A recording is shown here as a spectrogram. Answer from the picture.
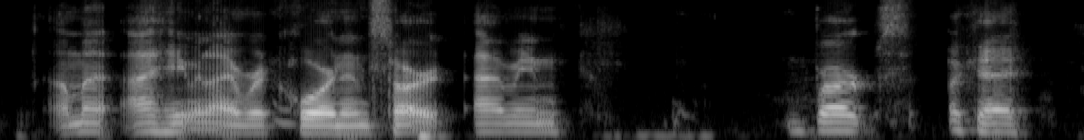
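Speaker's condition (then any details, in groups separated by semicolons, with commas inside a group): Cerebral palsy; from birth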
